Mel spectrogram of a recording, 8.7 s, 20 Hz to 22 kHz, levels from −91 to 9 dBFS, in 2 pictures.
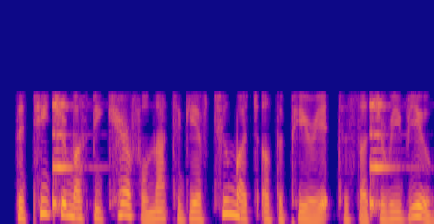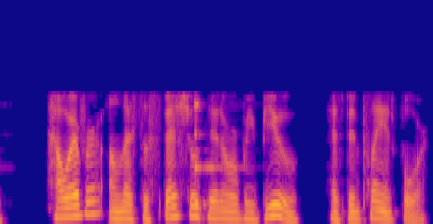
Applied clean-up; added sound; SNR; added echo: neural mask model RNNoise.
